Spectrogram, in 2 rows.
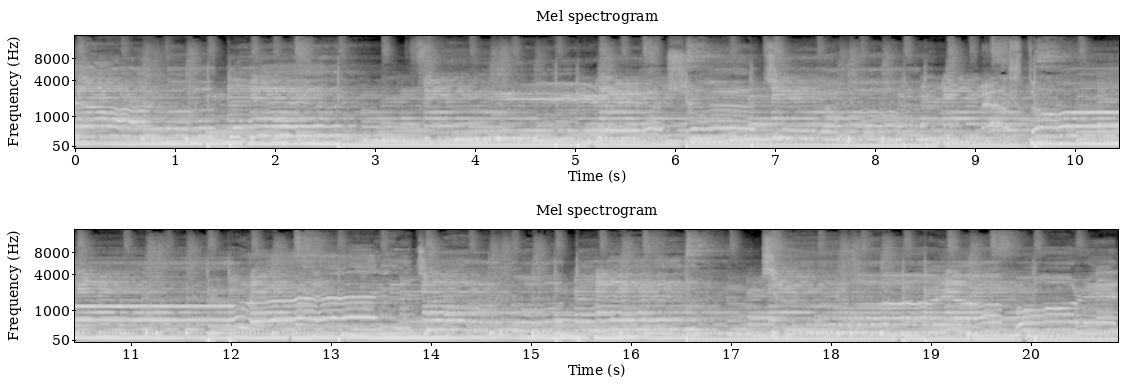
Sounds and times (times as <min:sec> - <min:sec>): Music: 0:00.0 - 0:20.8.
